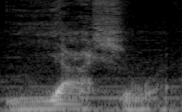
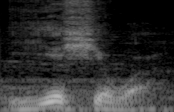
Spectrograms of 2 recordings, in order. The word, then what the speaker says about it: Yeshua: studies and learning that it's not yua it's yes Yeshua uh like we say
